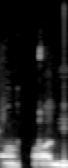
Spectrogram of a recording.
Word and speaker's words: Shyamalan: Shyamalan. Sorry, I'm butchering that. – M. Night Shyamalan, I think. – Shyamalan, yes.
